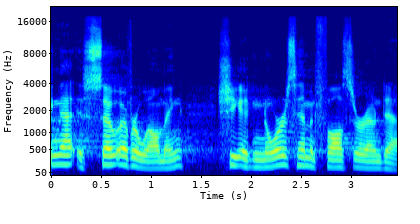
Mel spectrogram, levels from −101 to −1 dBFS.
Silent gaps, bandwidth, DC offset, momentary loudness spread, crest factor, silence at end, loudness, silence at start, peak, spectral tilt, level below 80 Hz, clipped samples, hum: none; 18 kHz; under 0.1%; 12 LU; 18 dB; 0 s; -48 LUFS; 0 s; -30 dBFS; -3 dB/octave; under -90 dBFS; under 0.1%; none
